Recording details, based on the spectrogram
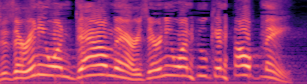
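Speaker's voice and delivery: frantic, desperate scream at very high pitch. Telling a joke about a hiker hanging from a cliff, retelling a desperate scream. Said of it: "he screams".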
